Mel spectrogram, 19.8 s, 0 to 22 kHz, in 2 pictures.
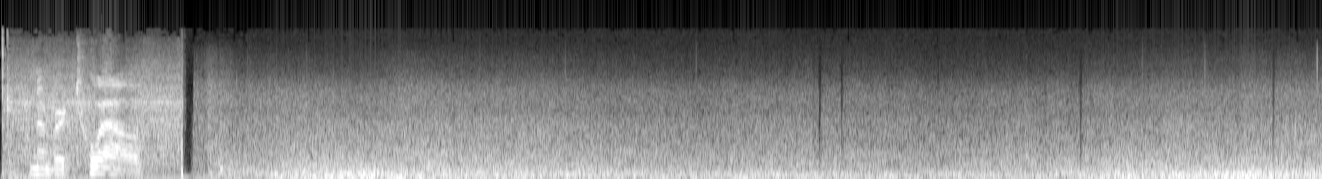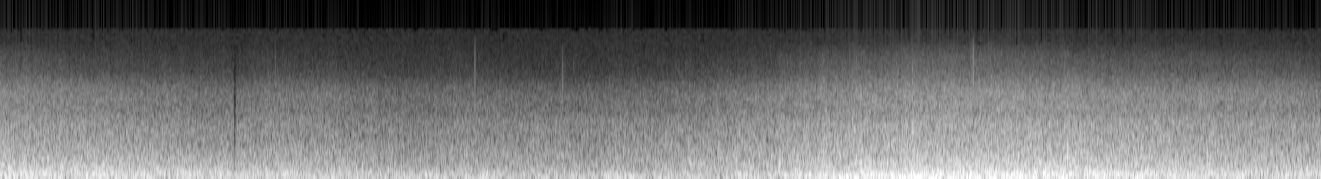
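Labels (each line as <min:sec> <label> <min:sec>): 0:00.0 A male voice is speaking. 0:01.4
0:01.4 Loud and clear thunderstorm noises repeating in a pattern. 0:19.8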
